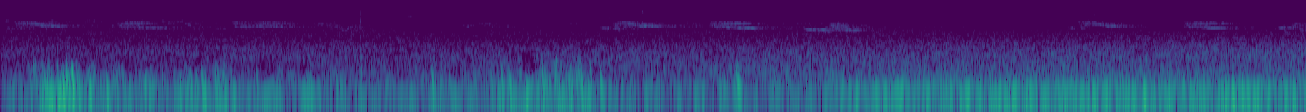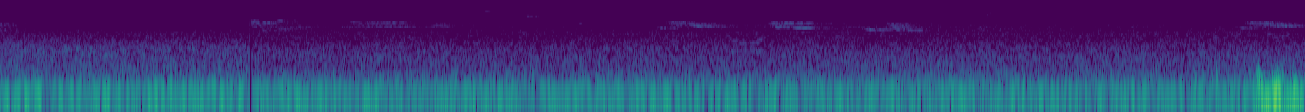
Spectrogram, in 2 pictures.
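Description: A small songbird singing short chirped phrases, repeated every one to two seconds, over a steady low rumble.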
